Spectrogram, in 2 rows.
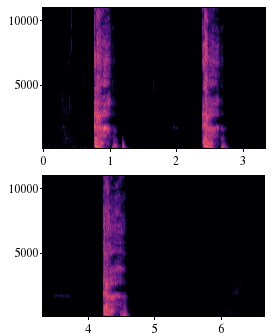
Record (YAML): three_cough_length: 6.7 s
three_cough_amplitude: 29202
three_cough_signal_mean_std_ratio: 0.26
survey_phase: beta (2021-08-13 to 2022-03-07)
age: 45-64
gender: Female
wearing_mask: 'No'
symptom_none: true
smoker_status: Ex-smoker
respiratory_condition_asthma: false
respiratory_condition_other: false
recruitment_source: REACT
submission_delay: 1 day
covid_test_result: Negative
covid_test_method: RT-qPCR
influenza_a_test_result: Negative
influenza_b_test_result: Negative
